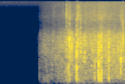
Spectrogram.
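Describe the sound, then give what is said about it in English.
Rain pattering on a kids' tent at a campsite on the Pacific Crest Trail in Washington State, north of the Columbia River, a steady hiss of falling water with scattered louder drops tapping irregularly on the fabric, beginning abruptly after a moment of silence. “Well, our family is out on the Pacific Crest Trail right now in lots of rain, getting wet, but we're all huddled inside the kids' tent right now eating our Thanksgiving dinner.”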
